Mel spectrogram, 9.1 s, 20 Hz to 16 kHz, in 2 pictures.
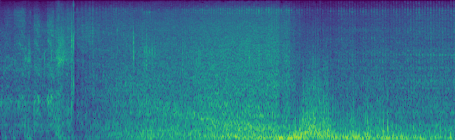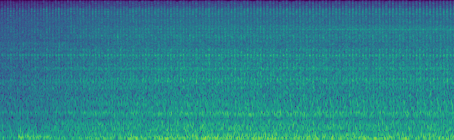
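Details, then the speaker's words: Nissan Frontier automatic pickup at 70,000 km, in for suspension work. A brief crank, the engine catches near three seconds, then settles into a steady, even diesel idle with no knocks. Normal start and idle. "E aí e é muita melodia"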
